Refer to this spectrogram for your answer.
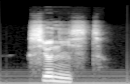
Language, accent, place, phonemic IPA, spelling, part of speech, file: French, France, Lyon, /sjɔ.nist/, sioniste, adjective / noun, LL-Q150 (fra)-sioniste.wav
- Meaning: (adjective) Zionist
